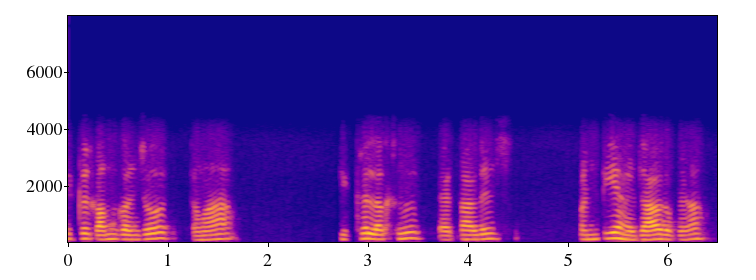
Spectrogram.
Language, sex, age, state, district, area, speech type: Sindhi, male, 18-30, Rajasthan, Ajmer, rural, conversation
